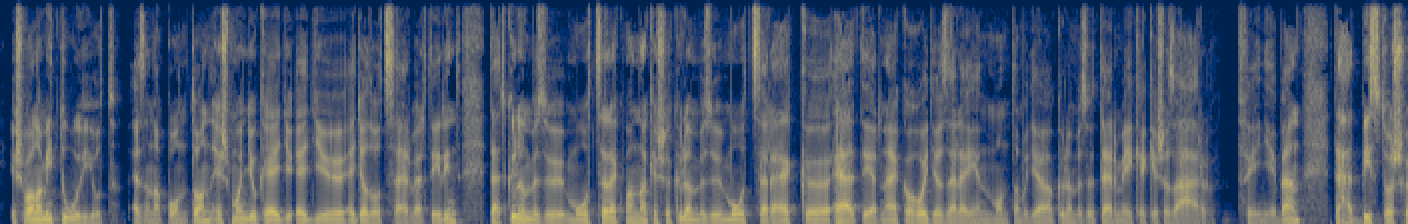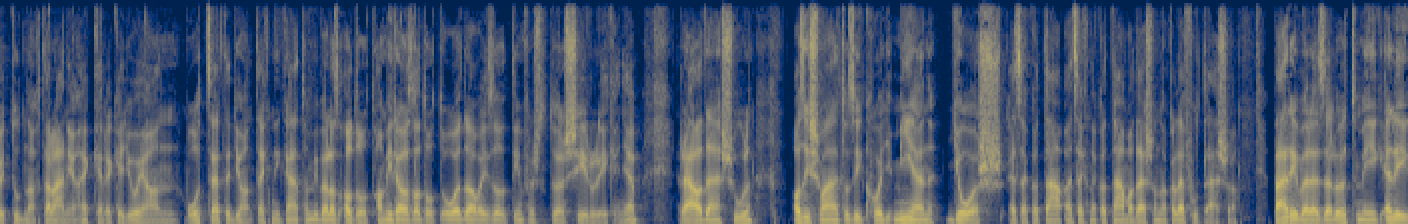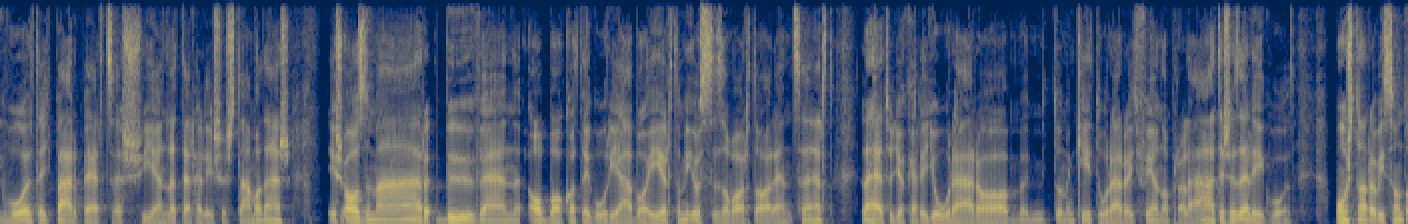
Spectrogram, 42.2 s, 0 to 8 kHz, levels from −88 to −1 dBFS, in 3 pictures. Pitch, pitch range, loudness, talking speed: 90 Hz, 80-105 Hz, -24 LUFS, 165 wpm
